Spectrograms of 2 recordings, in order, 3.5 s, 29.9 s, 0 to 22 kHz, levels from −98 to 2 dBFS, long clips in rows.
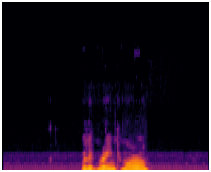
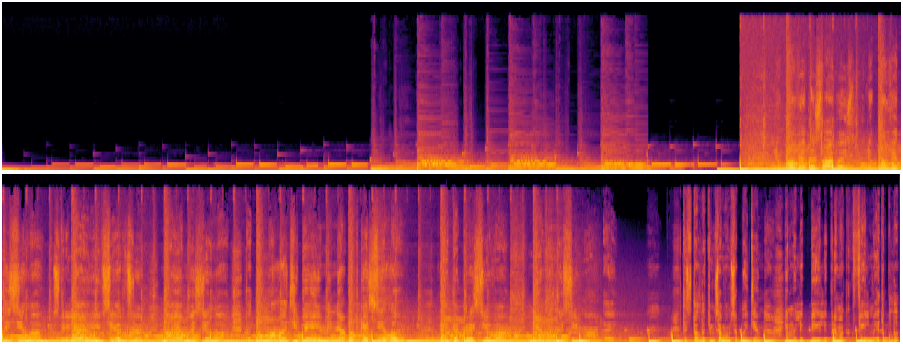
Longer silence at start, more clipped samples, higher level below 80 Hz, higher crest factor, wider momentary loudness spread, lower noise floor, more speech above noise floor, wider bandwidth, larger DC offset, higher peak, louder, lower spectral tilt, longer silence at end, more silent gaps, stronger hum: first, 1.35 s vs 0 s; neither; second, -56 dBFS vs -12 dBFS; first, 18 dB vs 10 dB; second, 7 LU vs 18 LU; first, -63 dBFS vs -33 dBFS; first, 44 dB vs 25 dB; second, 4.5 kHz vs over 20 kHz; neither; second, -6 dBFS vs 0 dBFS; second, -21 LUFS vs -12 LUFS; first, -12 dB/octave vs -5.5 dB/octave; first, 1 s vs 0 s; neither; neither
